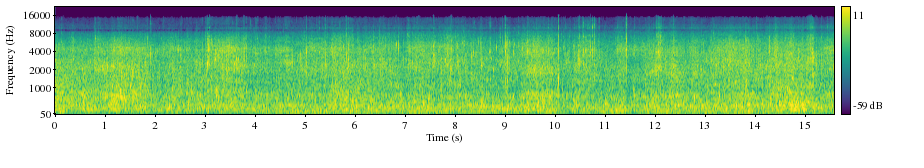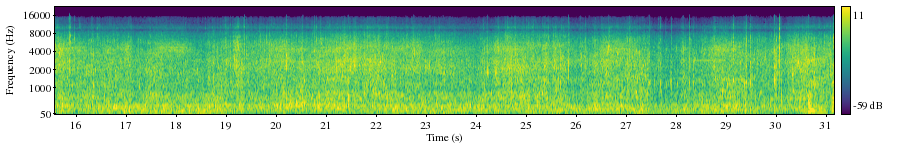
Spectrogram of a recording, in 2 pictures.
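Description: Steady wind buffeting the microphone, with sea surf washing against the rocks of a jetty.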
